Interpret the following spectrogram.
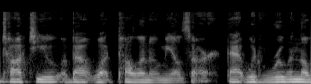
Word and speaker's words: polynomial: Some people don't pronounce like poly, they say pola. So like polynomials is a common way to just let that roll off the tongue.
